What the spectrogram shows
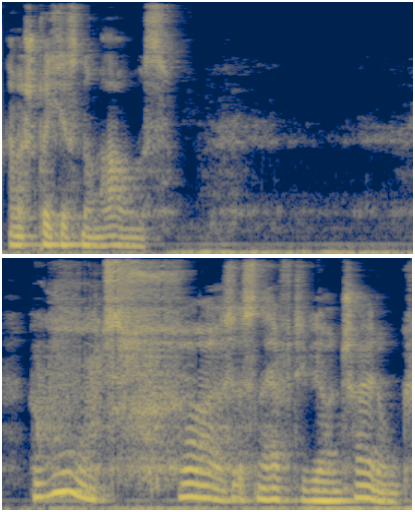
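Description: A man's voice: medium pitch, expressive, takes it slowly, a little mellow. A man giving casual gameplay commentary, musing aloud and repeating stock exclamations. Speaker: let's play host.

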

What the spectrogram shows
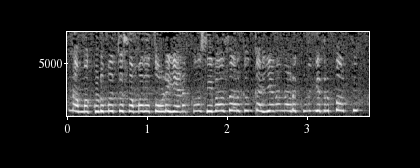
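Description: A woman's voice: very high voice, level tone, fast talker. A woman voicing a heartbroken young woman in a cartoon, talking through sobs and pleading. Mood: tearful. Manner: sobbing, pleading.

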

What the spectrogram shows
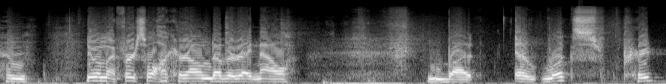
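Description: A man's voice: mid-range voice, slight background noise, rough recording. A young man on his farm, talking easygoing into a camera he holds at arm's length, thinking aloud with fillers. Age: young adult. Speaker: farm vlogger. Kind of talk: casual vlog narration. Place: tractor cab, outdoors on farm and machine shed.

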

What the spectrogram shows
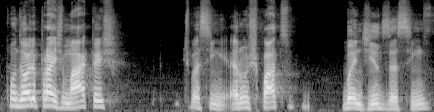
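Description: Casting: young Rio man, high voice, quick slangy storyteller, laughs through his lines, dry close sound. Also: no room sound. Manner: animated slangy storytelling, laughing while talking. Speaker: guest storyteller. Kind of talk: casual anecdote on a talk show.

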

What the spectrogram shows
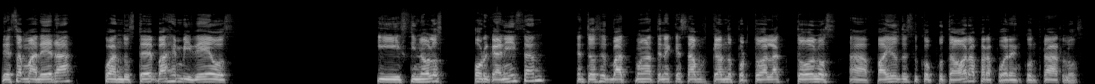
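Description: A man's voice: medium pitch, fairly even intonation, moderate pace, bright, forceful tone. A man in his thirties giving a casual step-by-step screen tutorial from his desk, repeating steps and mixing in English words. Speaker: tutorial host.

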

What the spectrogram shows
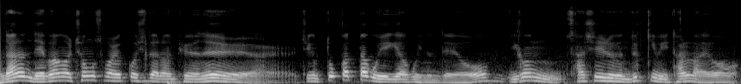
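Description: Husky, dark-voiced male English teacher. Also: medium pitch. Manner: explains grammar step by step, reads English examples slowly. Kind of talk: recorded exam-prep lesson.

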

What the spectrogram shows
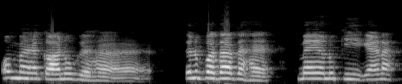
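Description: Casting: actress as a fault-finding elder sister-in-law, dull lo-fi recording. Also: female voice, medium pitch, a little fast, close to an everyday voice. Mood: gossipy. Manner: complaining, gossipy. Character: gossiping elder sister-in-law, critical of the young wife. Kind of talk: short-film drama dialogue.

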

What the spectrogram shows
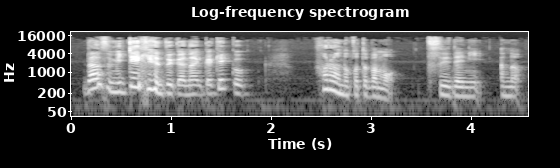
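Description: A woman's voice: medium pitch, a bit bright. A young woman with a Tokushima dialect, chatting casually on a live stream and reading viewer comments aloud with frequent giggles. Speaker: idol livestreamer.

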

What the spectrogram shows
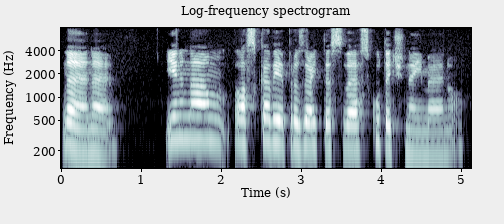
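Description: A woman reading an audiobook, voicing a composed, courteous gentleman detective who speaks calmly and sweetly insists. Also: mid-range voice, natural voice. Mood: suave. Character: composed, suave gentleman detective, adult man.

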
